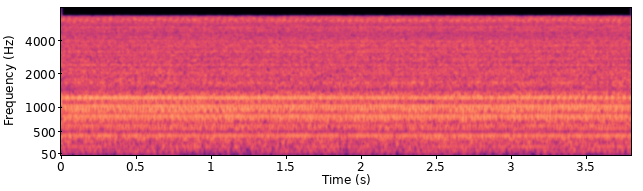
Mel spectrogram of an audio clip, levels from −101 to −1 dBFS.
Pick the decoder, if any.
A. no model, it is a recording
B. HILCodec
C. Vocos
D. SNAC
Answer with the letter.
A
